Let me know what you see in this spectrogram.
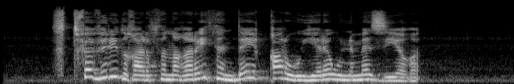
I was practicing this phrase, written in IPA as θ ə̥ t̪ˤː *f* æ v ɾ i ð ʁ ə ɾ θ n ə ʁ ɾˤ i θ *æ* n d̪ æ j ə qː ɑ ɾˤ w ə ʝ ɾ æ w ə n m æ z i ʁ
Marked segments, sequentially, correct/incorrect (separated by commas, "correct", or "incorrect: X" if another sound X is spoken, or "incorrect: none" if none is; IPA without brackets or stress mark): correct, correct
